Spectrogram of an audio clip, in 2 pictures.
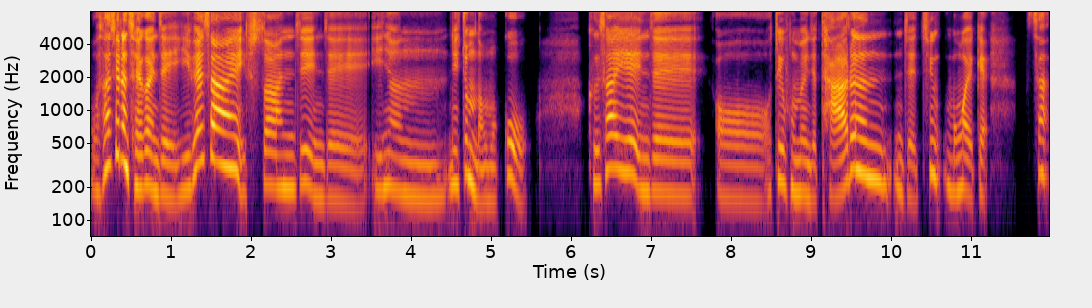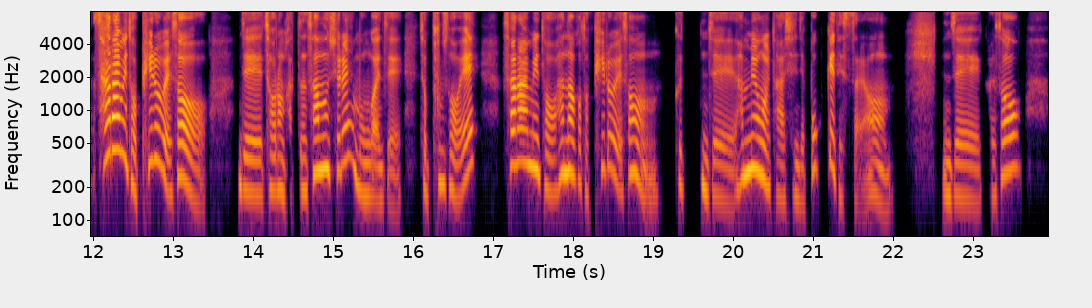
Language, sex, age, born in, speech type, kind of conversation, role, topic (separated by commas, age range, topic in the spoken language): Korean, female, 45-49, South Korea, conversation, advice, user, 다른 사람과 비교하다가 동기가 떨어질 때는 어떻게 하면 좋을까요?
